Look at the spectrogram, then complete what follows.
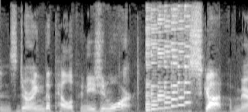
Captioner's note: ringer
